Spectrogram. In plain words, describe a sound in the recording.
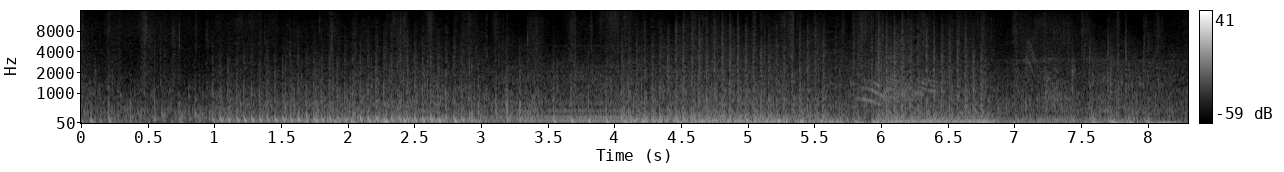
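A tank engine rumbles nearby.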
